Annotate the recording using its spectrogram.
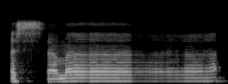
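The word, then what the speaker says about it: السماء: Makanya ketika kita berhenti di sebuah kata yang akhirnya hamzah itu harus dijelaskan. Seperti contoh as-sama. Nah, itu hamzah yang terakhirnya itu harus dijelaskan, dan ini belum ada ya di Fatihah.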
